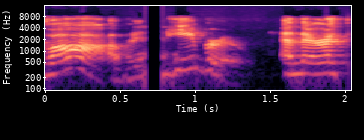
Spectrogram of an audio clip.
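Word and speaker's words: ו: just type in the letter Vav, which is W-A-W, Vav. It's pronounced with a V, but it's a W, A-W.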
